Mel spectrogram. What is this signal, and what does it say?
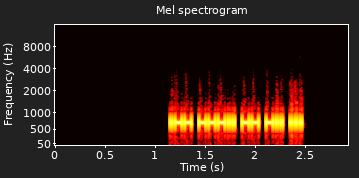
Morse code, heard as a keyed tone, about 53 wpm, 700 Hz. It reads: W8MDS
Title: USA Call Signs - 5 Characters - 3x Character Spacing - 50wpm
